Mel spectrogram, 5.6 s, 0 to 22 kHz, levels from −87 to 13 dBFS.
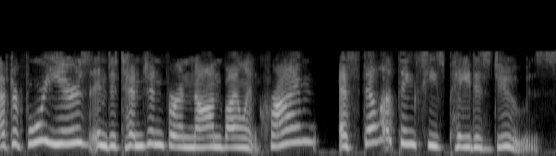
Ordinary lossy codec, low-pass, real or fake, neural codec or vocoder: MP3, 32 kbps; 5.4 kHz; fake; codec, 16 kHz, 16 kbps, FunCodec, trained on LibriTTS, 50 frames a second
